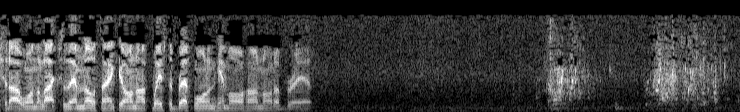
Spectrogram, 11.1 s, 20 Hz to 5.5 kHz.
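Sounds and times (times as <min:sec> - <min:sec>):
speech: 0:00.0 - 0:04.8
water sloshing and splashing against a small boat: 0:08.1 - 0:09.0, 0:09.7 - 0:11.1.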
